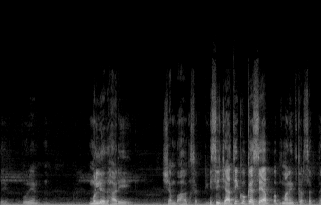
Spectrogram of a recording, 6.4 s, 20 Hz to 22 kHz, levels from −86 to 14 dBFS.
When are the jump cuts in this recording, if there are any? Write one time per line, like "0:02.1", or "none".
0:04.1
